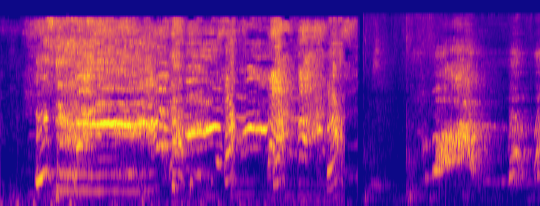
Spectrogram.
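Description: High-pitched laughter, wavering and squealing for about two seconds before it cuts off abruptly. A shorter, rougher vocal burst follows near the end.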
